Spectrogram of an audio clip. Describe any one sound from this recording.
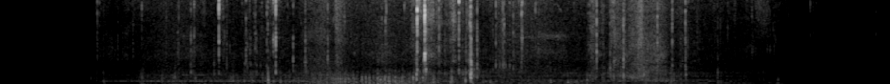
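A microphone rustles and bumps as it is handled.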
